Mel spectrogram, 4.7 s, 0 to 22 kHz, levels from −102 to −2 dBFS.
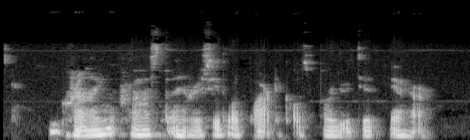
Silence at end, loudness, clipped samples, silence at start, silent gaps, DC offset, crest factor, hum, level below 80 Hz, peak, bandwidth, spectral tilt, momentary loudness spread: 0.45 s; -21 LUFS; under 0.1%; 0.5 s; none; under 0.1%; 20 dB; none; -46 dBFS; -2 dBFS; 7.2 kHz; -7.5 dB/octave; 10 LU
